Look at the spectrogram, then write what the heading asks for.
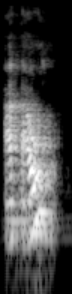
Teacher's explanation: se carga la voz en la U, termina en consonante D, pero igual se debe tildar. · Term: hiato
